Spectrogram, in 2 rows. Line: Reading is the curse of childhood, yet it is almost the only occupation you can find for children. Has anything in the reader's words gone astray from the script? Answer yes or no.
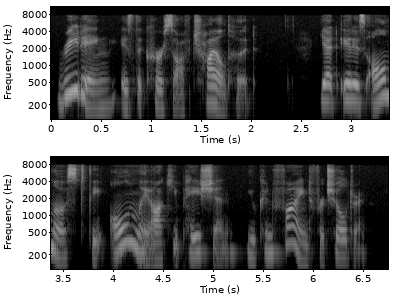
yes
